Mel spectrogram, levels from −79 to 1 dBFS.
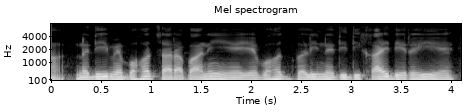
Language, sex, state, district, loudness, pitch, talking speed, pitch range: Hindi, male, Uttar Pradesh, Lucknow, -14 LUFS, 110 Hz, 205 wpm, 105-120 Hz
